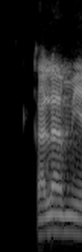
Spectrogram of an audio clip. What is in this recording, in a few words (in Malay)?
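"kalamina", Malay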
